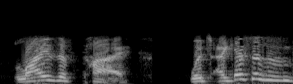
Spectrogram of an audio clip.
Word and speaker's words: Lies of P: um why is it or not rise of pi i keep almost every time i say the name of this game i say it wrong i have to like consciously think about it the lies of p it's a pinocchio game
